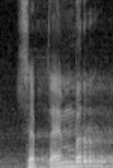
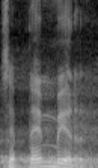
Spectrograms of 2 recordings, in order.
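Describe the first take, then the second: First: Medan-style "September" with open E vowels, rising; mock Medan E in "September"; Medan accent. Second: Said in the usual way. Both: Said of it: "Orang Medan itu identik dengan E".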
